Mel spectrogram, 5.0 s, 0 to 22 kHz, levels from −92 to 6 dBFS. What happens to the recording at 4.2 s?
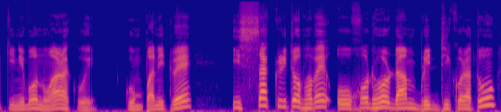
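At 4.2 s the speech has a plainly audible breathy, grainy edge in its upper range. That roughness runs through the whole clip. The likely cause is Bluetooth LC3 compression, which at a rate near 48 kbps with 10 ms frames zeroes parts of the upper spectrum and fills them with noise. Nothing is heard above about 20.2 kHz.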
